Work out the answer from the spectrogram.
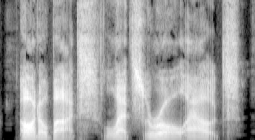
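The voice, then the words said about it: Deep robotic Optimus Prime voice. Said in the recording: “Optimus Prime... I can just do that voice”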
